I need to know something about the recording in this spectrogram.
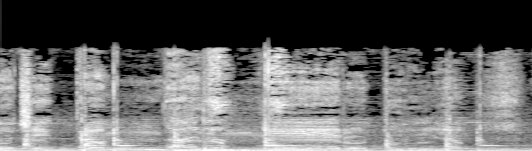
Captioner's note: none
